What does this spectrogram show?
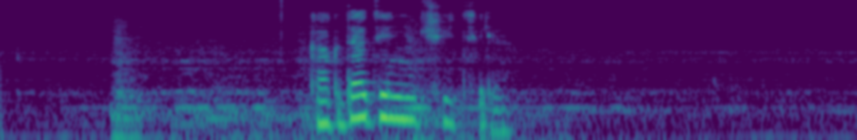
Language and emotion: Russian, neutral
